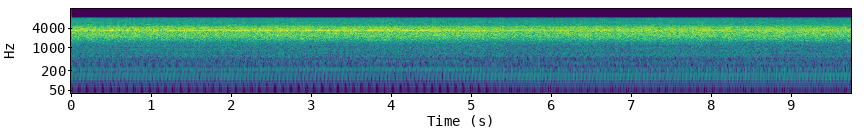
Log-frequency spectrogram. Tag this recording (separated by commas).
Engine, Heavy engine (low frequency), Idling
